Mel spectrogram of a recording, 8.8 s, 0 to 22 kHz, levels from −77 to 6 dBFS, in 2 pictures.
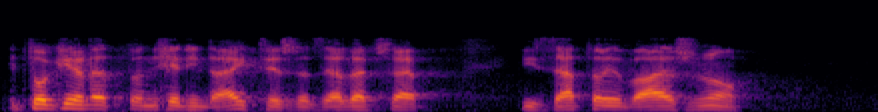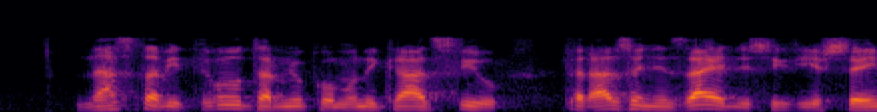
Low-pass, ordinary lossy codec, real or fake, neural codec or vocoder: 5.4 kHz; none; fake; codec, 16 kHz in and 24 kHz out, 0.6 kbps, FocalCodec, streaming, 4096 codes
